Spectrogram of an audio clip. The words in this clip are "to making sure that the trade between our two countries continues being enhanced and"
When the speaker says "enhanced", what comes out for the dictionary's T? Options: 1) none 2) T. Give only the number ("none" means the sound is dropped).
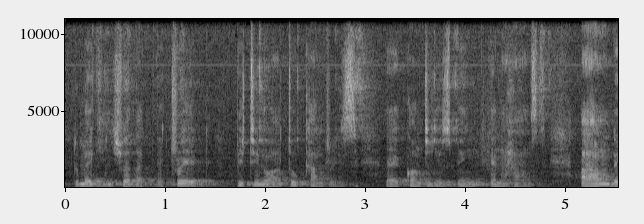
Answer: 2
